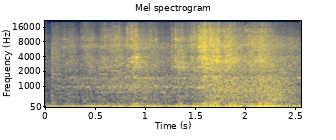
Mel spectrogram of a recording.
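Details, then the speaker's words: 1978 Corvette Pace Car with a new Painless wiring harness, before brake, suspension and power steering work: deep, even rumble with light revving and no ticking or puffing; no big exhaust leak found. "yeah it actually doesn't have a giant exhaust leak which is good didn't even have to shut it off"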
